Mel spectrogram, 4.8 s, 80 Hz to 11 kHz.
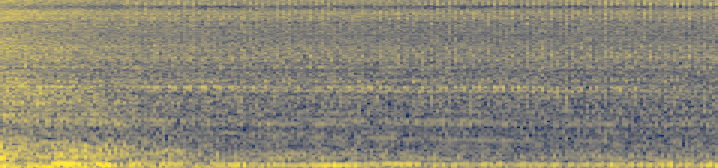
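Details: Ford Focus SC1 after the repair, cold start then revved to about 2K: even, settled idle with a low steady hum and no whine; the noise is gone.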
